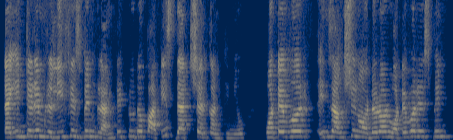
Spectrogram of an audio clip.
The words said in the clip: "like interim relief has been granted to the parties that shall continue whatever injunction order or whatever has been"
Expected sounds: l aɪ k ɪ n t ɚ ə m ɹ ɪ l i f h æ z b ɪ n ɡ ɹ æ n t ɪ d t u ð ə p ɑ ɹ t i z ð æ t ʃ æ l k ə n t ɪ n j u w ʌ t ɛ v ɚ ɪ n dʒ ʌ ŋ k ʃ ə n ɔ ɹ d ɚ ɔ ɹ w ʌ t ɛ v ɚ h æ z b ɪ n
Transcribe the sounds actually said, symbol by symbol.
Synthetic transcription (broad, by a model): l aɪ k ɪ n t ɚ ə m ɹ ɪ l i f h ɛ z b ɪ n ɡ ɹ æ n t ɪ d t u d ə p ɑ ɹ t i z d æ t ʃ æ l k ə n t ɪ n j u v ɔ t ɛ v ɚ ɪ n z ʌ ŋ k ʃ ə n ɔ ɹ d ɚ ɔ ɹ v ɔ t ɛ v ɚ h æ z b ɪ n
